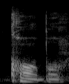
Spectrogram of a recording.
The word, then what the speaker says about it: Kobo: But in Venda we have Did you say Kopo? Kobo. Like in Venda, like Kobo. That's how you pronounce Oh, it.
